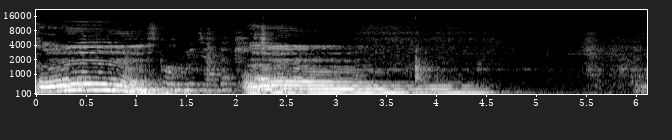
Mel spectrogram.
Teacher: जिसका उच्चारण में 3 मात्रा का बोध होता है, तो वो जो है प्लुत कहलाते।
